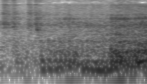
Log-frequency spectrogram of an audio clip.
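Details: Bike that would not start, after a few kicks to clear debris and refitting the spark plug: engine catches within a second and rises into a steady, even rev with a clean low thrum; normal engine start.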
